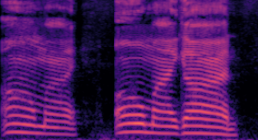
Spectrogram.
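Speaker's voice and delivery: stiff, wooden, very slow and drawn-out bad acting. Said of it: "Neil Breen level of acting".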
